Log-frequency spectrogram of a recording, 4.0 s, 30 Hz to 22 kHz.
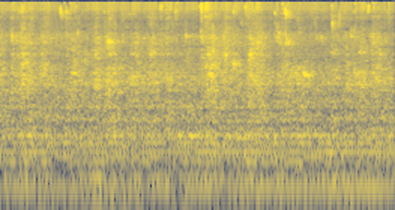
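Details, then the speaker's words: Single 2000 GPH bilge pump on a Kings 12Ah power pack for a highbanker, drawing just under 7 A at around 12 V: steady rush of water with constant motor hum, no surging or stalling, pumping normally. "Okay, so as you can see, we're drawing just under 7 amps, around 12 volts. This thing's going to fluctuate a little bit, but it's pretty steady there, 7 amps."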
